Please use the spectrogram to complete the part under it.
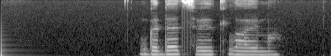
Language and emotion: Russian, neutral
